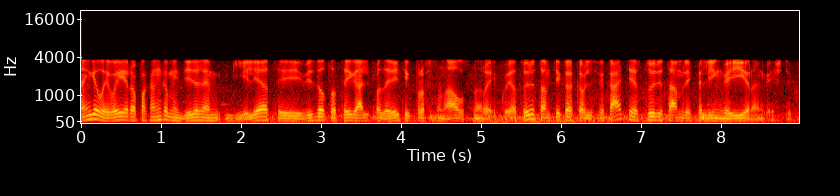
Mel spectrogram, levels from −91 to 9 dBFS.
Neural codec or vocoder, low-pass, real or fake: none; 3.6 kHz; real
